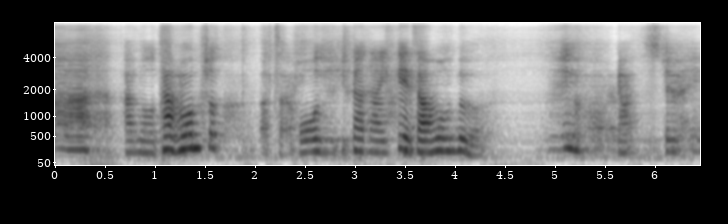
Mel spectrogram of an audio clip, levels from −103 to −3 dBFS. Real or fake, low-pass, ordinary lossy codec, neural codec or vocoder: fake; none; none; codec, 16 kHz, about 1 kbps, DyCAST, with the encoder's durations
